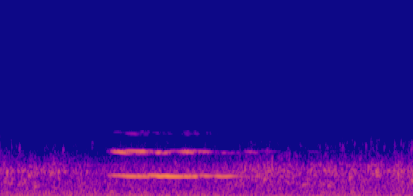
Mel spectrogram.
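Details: Single smooth whale tone with faint overtones swells and holds for about two seconds, then fades against a steady low rumble.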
